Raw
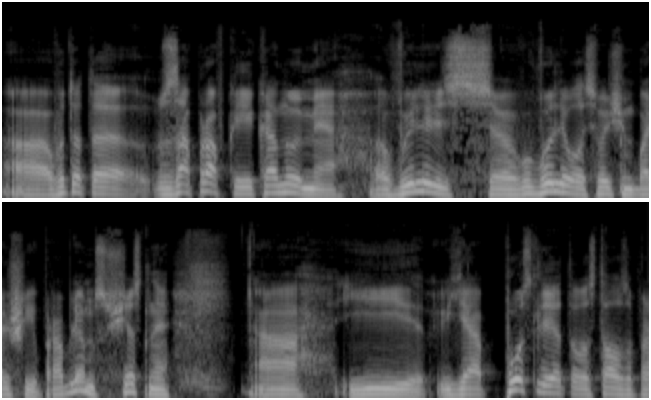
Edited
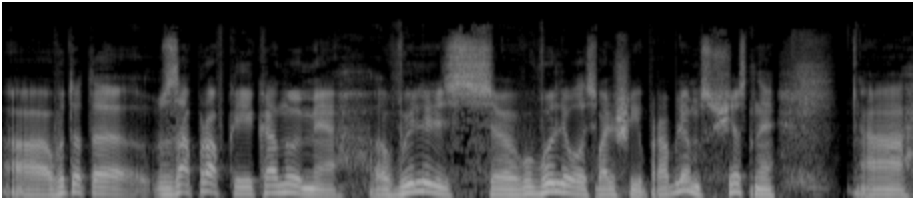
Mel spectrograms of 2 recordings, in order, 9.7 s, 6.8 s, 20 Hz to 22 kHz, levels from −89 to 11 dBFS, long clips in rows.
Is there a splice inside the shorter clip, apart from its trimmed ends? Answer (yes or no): yes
